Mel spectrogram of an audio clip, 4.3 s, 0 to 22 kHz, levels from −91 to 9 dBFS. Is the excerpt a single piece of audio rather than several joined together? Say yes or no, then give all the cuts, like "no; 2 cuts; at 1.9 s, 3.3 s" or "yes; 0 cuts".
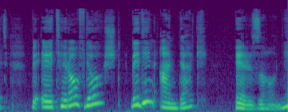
no; 2 cuts; at 1.3 s, 1.9 s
